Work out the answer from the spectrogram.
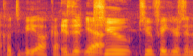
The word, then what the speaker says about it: Kotobukiya: Kotobukiya. Kotobuyoka.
